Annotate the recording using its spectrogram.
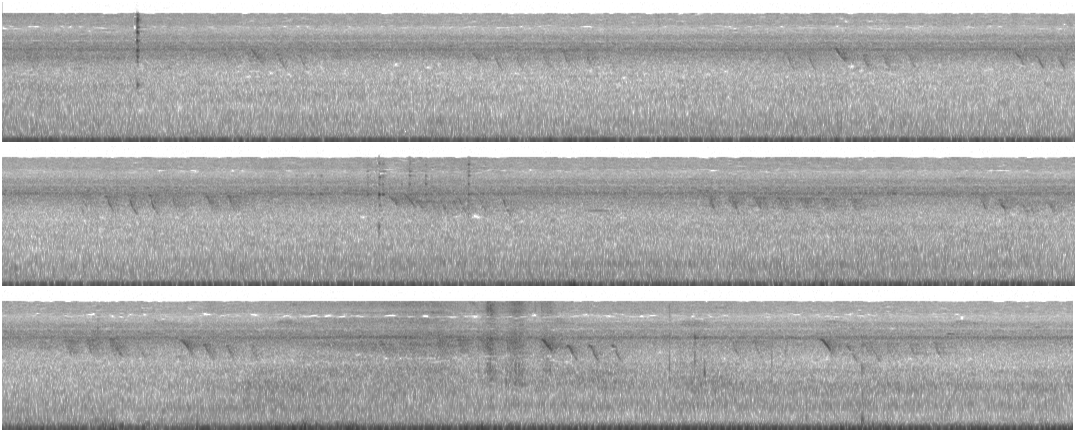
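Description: Steady low outdoor rumble, with faint high chirps scattered through it.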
